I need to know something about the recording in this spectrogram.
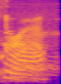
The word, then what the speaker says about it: Carell: Steve Carell. Yeah, Steve Carell. Okay, was it Steve Carell, Chris Rock, Jay Farrow, or Eddie Murphy? Steve Carell, Chris Rock, Jay Farrow, or Eddie Murphy?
